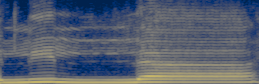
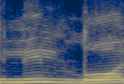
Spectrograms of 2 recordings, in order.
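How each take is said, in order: First: للہ with a thin light lam; للہ, lam kept thin and light. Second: للہ with a thick heavy lam; للہ, lam made thick, the wrong way. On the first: Teacher models the right way, thin lam. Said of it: "وہ باریک پڑھیں گے". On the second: Teacher shows students the error, heavy lam. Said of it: "للہ نہیں پڑھیں گے". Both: Shown as a demonstration.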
